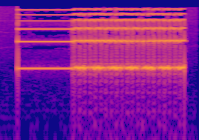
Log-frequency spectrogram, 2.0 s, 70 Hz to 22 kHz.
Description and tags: sample of gameboy with 32mb card and i kimu software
